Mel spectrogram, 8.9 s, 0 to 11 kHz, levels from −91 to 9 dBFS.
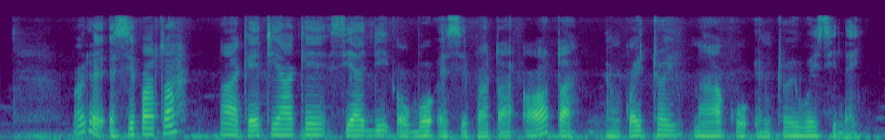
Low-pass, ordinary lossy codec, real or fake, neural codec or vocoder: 7.2 kHz; none; real; none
